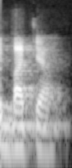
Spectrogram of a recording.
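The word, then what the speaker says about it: Baťa: So, for example, we have here Batya or Bata. So we say Batya.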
